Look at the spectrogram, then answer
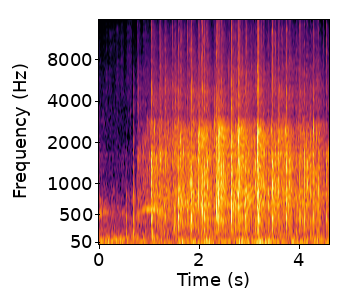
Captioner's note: audience applauds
